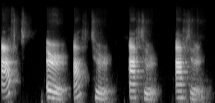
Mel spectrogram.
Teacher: So the first part here is very, very stressed and strong.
